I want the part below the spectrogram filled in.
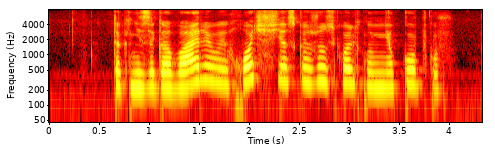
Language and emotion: Russian, neutral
